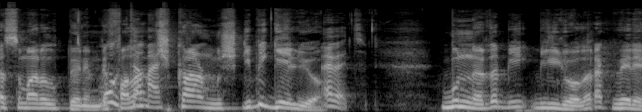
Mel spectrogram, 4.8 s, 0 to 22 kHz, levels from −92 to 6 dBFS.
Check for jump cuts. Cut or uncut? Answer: uncut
